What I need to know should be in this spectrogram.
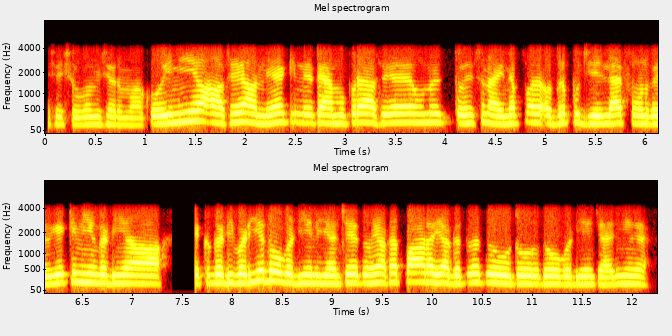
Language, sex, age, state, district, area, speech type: Dogri, male, 18-30, Jammu and Kashmir, Samba, rural, conversation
